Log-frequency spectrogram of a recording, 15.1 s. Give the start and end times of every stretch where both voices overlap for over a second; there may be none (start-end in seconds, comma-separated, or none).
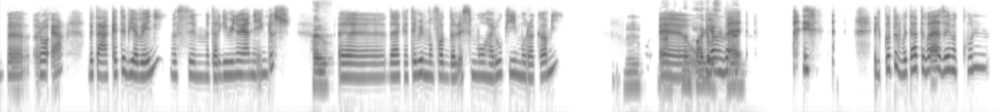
9.9-11.2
